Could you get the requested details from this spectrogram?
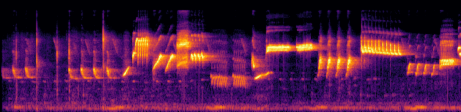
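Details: Asian pied starling in full, lively song rich in varied fill-in phrases: quick clear whistles, rising slurred notes, harsh buzzy bursts and high ringing trills. The phrases change every fraction of a second. A faint low hum runs underneath.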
